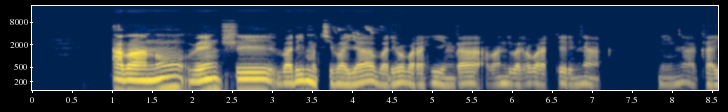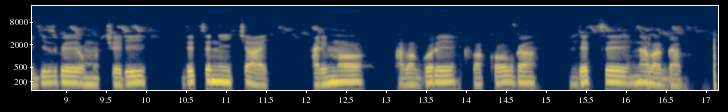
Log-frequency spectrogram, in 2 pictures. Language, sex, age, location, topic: Kinyarwanda, male, 18-24, Nyagatare, agriculture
